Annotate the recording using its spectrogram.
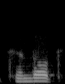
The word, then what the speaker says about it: Tyndall: Last name is Tyndall, T-Y-N-D-A-L-L.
